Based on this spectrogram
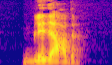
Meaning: feminine singular of blédard
- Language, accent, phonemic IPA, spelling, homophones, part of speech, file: French, France, /ble.daʁd/, blédarde, blédardes, adjective, LL-Q150 (fra)-blédarde.wav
